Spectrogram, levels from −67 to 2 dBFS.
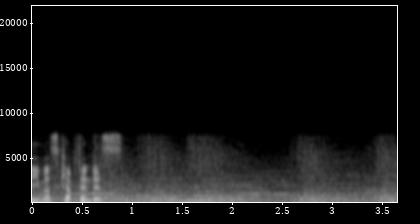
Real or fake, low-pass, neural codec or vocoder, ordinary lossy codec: real; none; none; none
